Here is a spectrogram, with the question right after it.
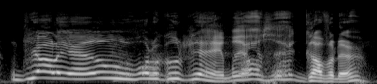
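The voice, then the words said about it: Put-on British accent. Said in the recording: “he had a weird British accent ... That's why he talks like this now.”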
